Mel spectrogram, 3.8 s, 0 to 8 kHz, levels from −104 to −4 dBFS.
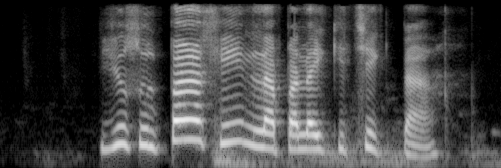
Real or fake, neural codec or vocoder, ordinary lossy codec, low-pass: fake; autoencoder, 48 kHz, 128 numbers a frame, DAC-VAE, trained on Japanese speech; AAC, 48 kbps; 7.2 kHz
